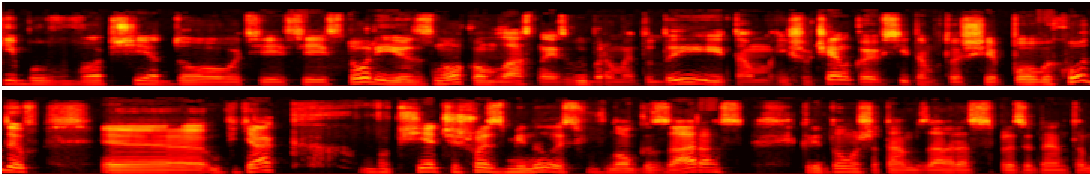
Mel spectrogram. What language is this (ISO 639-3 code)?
ukr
